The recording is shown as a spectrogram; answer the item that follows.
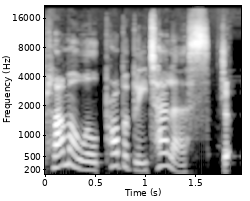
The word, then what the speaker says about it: plumber: The plumber will probably tell us. 자, the plumber will probably tell us. 자, 플러머가 아마도 우리에게 얘기해 줄 겁니다. 발음 주시하시고 B는 silent. 묵음이에요.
